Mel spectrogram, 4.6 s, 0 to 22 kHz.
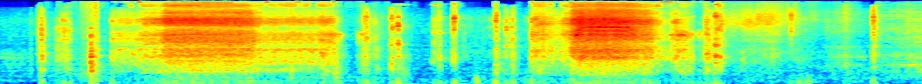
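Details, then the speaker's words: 1972 BMW 2002 with newly mounted forged 4-piston Brembo calipers, wheel spun by hand: two soft swishing scrapes fading quickly as the new pads lightly brush the disc; normal, with about a finger width of caliper-to-wheel clearance. "you can hear the brake pads rubbing. We put pads in it to make sure the clearances were all good, but there's plenty of clearance, just barely more than a finger width between the caliper and the wheel barrel,"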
